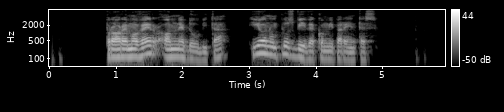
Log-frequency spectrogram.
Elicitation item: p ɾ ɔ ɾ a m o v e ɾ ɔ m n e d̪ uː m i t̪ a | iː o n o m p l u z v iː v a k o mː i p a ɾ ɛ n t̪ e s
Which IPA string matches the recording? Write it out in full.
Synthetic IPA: p ɾ ɔ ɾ e m o v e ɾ ɔ m n e d̪ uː b i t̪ a | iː o n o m p l u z v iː v e k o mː i p a ɾ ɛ n t̪ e s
